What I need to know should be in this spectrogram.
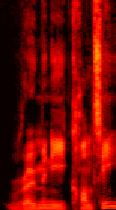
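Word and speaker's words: Romanée-Conti: a particular wine called I think is pronounced like Romany Cony he's also then just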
